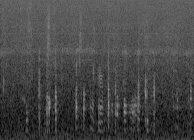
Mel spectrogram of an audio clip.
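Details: Hens clucking steadily, a busy run of short, throaty mid-pitched clucks, some doubled or tripled, coming every fraction of a second before thinning out near the end.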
